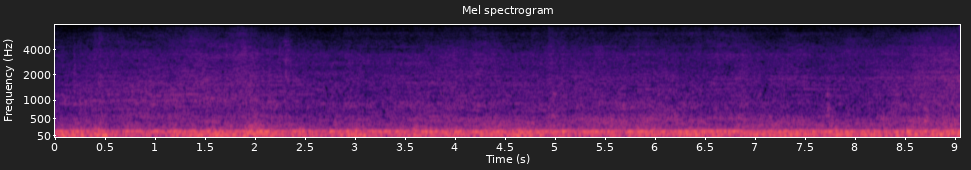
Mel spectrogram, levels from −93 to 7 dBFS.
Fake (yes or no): yes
